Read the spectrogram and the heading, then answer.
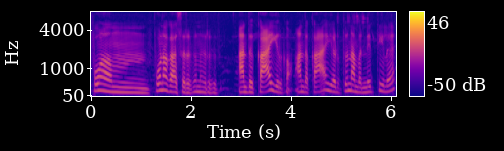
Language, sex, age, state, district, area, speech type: Tamil, female, 45-60, Tamil Nadu, Tiruvannamalai, rural, spontaneous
